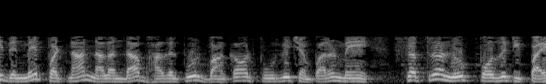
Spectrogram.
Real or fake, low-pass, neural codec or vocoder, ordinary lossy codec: real; 3.6 kHz; none; AAC, 32 kbps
